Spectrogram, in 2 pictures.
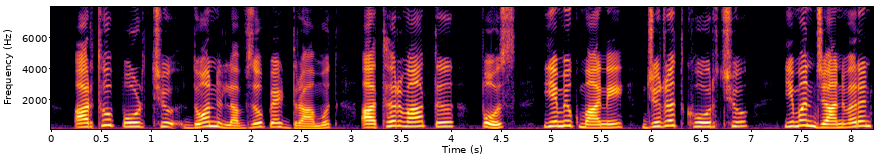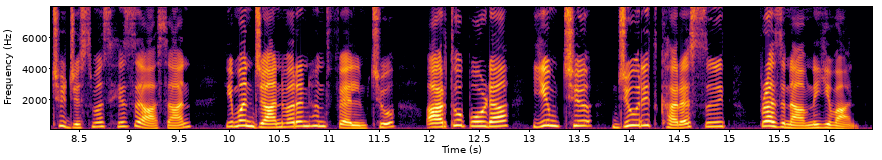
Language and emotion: Kashmiri, neutral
